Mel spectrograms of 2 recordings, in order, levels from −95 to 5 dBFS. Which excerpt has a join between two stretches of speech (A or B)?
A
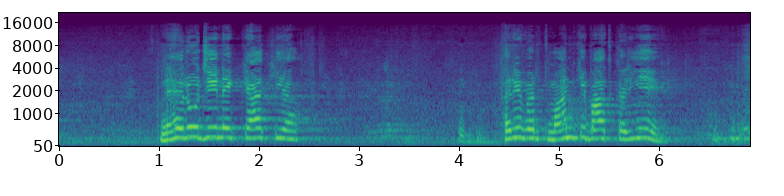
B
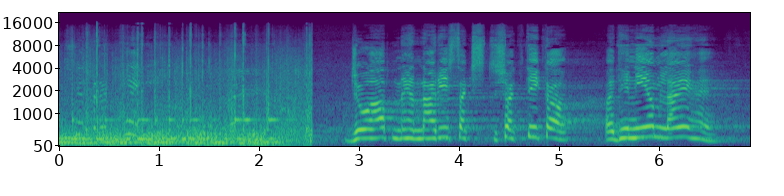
B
